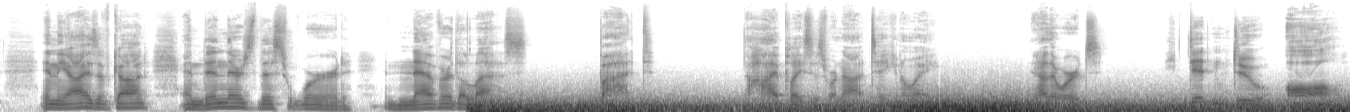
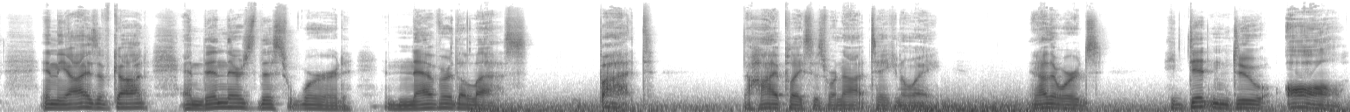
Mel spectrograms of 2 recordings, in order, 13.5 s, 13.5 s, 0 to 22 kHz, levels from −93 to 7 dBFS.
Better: second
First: wind noise on the microphone; heavy; from 4.5 s on; 2 dB below the speech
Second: wind noise on the microphone; occasional gusts; from 4.5 s on; 20 dB below the speech

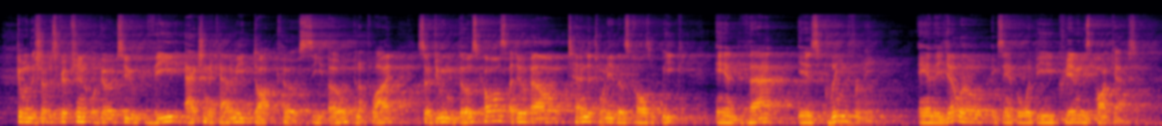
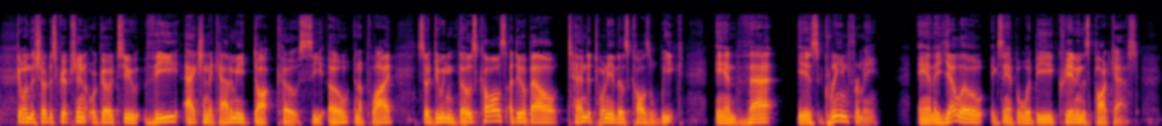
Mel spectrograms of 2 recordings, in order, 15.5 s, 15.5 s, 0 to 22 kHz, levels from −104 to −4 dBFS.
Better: second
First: room echo; noticeable; dies away in 1.9 s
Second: none

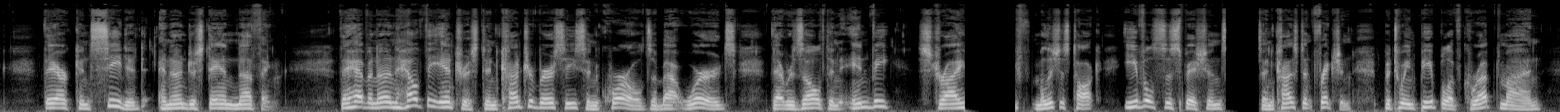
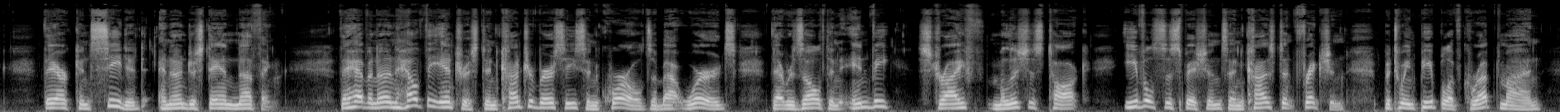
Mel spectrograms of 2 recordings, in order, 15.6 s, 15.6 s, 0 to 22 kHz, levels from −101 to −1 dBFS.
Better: second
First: audio freezing; at 9.5 s for 0.5 s and at 12 s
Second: none

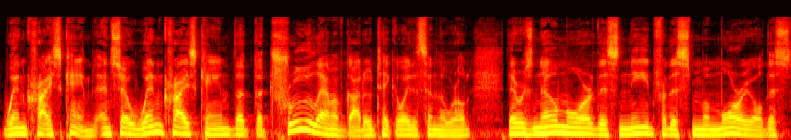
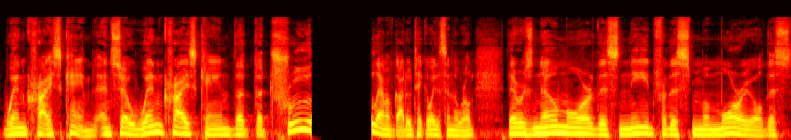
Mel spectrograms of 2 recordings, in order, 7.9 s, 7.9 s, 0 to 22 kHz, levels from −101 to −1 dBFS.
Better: first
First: none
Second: audio freezing; at 3 s for 0.5 s

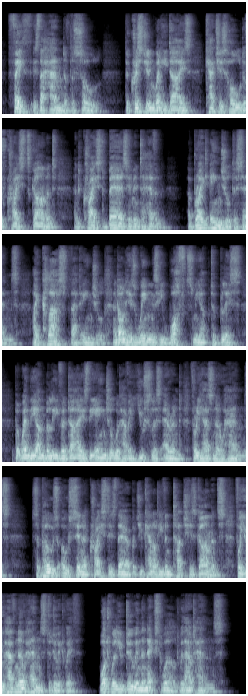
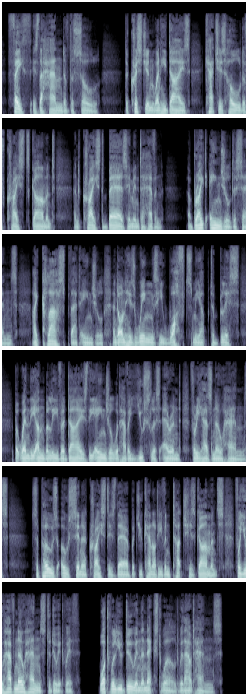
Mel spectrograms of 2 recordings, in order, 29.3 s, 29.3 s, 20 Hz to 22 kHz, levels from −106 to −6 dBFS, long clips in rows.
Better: second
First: off-mic speech; far // room echo; very slight; dies away in 0.3 s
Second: none

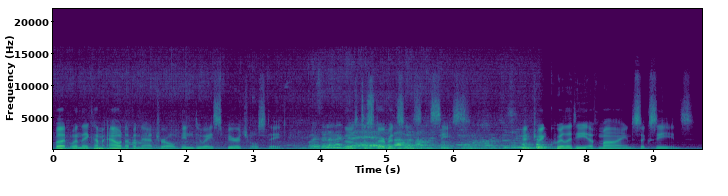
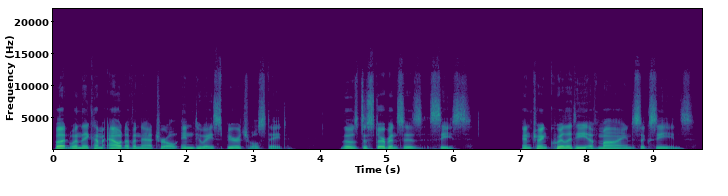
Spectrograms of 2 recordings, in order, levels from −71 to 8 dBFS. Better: second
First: rain or running water; very loud; throughout; as loud as the speech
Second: none

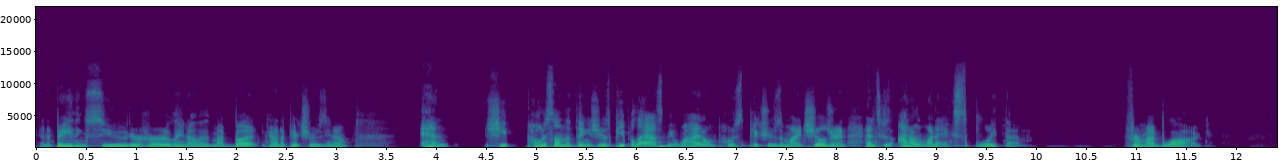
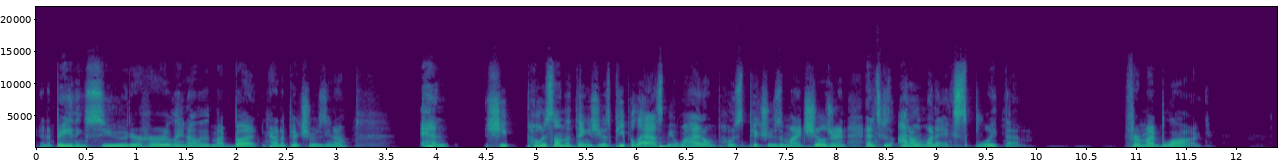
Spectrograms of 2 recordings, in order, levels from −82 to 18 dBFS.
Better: second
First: muffled; slightly; fading above 3.5 kHz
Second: none

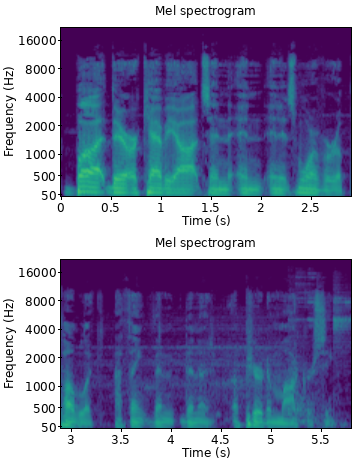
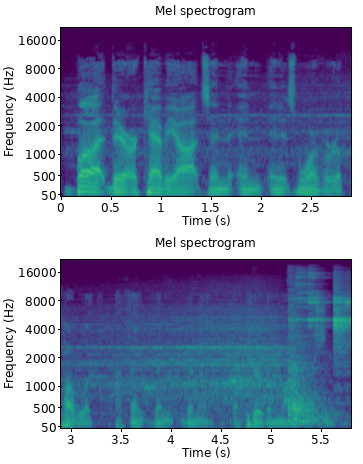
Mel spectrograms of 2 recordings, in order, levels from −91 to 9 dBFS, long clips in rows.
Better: first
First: household noises; faint; throughout; 20 dB below the speech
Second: household noises; loud; throughout; 1 dB below the speech

